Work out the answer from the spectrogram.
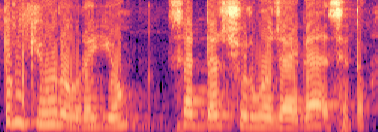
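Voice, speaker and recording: Narrator doing tearful elder-sister doctor, steady even delivery, novel reading. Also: female voice, a little high, lightly acted. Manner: choked, tearful, then firm.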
